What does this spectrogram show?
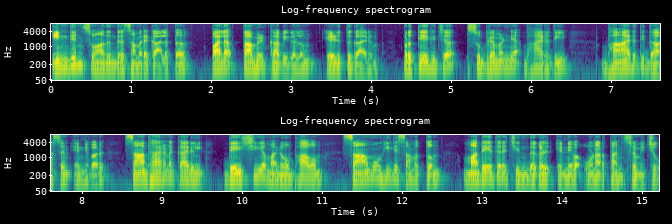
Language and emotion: Malayalam, neutral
